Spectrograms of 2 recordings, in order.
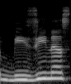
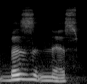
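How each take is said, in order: First: The middle i vowel is clearly pronounced. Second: The middle i vowel is dropped entirely. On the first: The speaker calls it wrong. "यहाँ पर बिजीनेस नहीं बोलेंगे" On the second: The speaker calls it right. "जो आई है ना ये silent है, बिजनेस बोलेंगे"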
